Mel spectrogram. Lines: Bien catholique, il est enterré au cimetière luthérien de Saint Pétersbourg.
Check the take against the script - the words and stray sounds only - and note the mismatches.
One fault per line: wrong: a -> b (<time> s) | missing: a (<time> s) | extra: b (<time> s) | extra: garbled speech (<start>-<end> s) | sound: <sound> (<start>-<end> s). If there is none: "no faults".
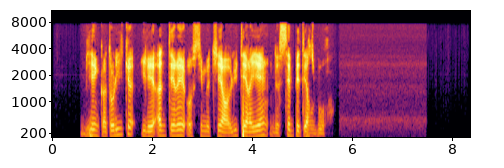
no faults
